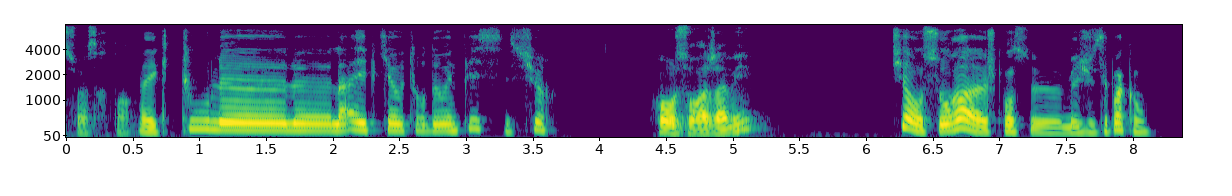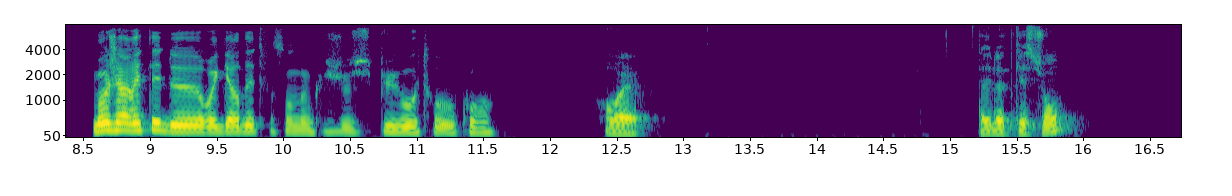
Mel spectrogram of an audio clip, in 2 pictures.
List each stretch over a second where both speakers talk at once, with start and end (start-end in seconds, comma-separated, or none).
none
